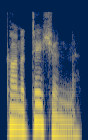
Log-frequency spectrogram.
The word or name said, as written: connotively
